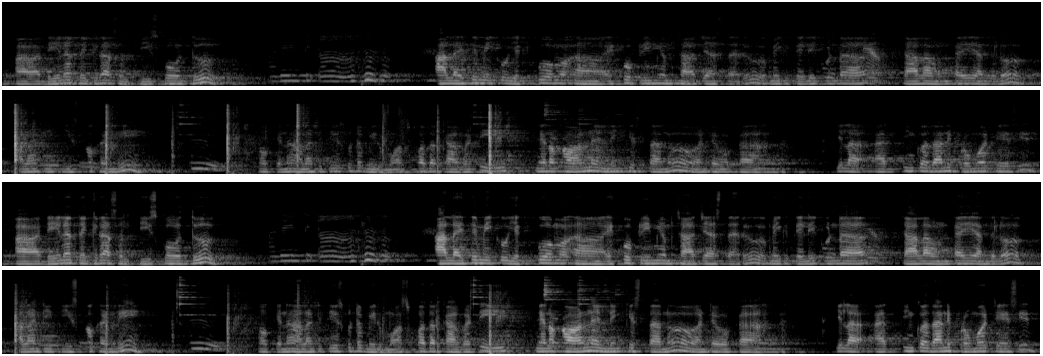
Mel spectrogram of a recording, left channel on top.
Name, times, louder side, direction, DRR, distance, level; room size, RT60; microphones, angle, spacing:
voice 1, 0.0-2.2 4.3-8.7 9.0-10.2 10.5-11.8 13.0-15.4 15.7-18.0 18.7-20.7, right 3 dB, 90° right, 9 dB, 1.5 m, -34 dB
voice 2, 2.7-3.9 4.2-4.4 8.2-8.8 10.7-11.4 12.3-12.7 15.7-16.3 17.9-18.2, right 1 dB, 20° right, 9 dB, 1.3 m, -45 dB
sound 1, 8.3-9.0 9.6-9.7 10.1-10.2 10.5-11.1 11.4-12.4 12.6-15.3, left 8 dB, 80° left, 1.1 m, -36 dB
sound 2, 12.1-12.6 15.1-15.5 15.8-16.8, right 13 dB, 50° right, 0.8 m, -44 dB
30.0 x 15.0 x 8.7 m, 1.3 s
head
